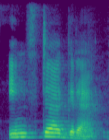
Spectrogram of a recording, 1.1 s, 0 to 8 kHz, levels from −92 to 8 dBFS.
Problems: none marked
